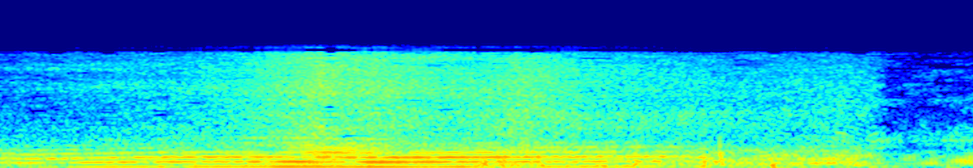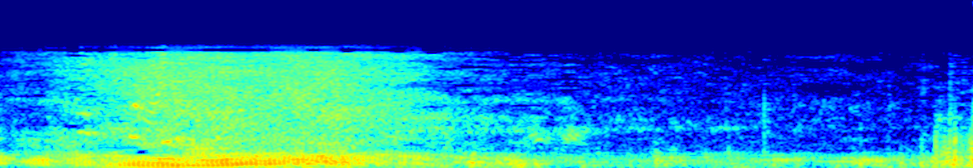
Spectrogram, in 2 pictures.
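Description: Motor vehicles passing close by on the road. The first has a steady engine note and is loudest about two to four seconds in. A second passes about eight to ten seconds in, mostly as road noise.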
